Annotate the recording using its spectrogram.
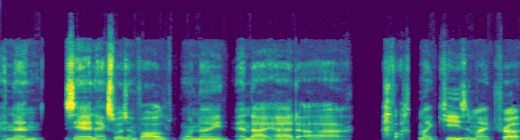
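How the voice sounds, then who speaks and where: A man speaks at a medium pitch, very slowly and in a flat monotone. The recording is very clean, with a silent background. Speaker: amateur fighter. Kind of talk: podcast interview answer. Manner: soft-spoken.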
